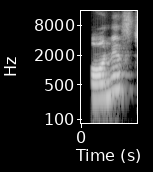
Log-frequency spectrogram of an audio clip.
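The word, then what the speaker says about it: honest: ऑनेस्ट में भी हमारा एच हमारा साइलेंट होता है।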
